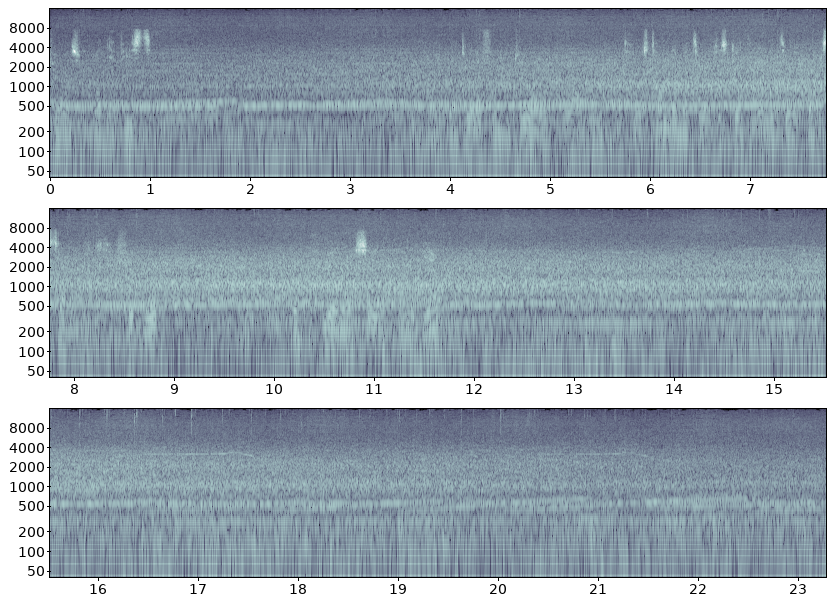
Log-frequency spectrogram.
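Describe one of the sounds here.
Racing car engines whine and drone steadily, rising in pitch as they speed up.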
